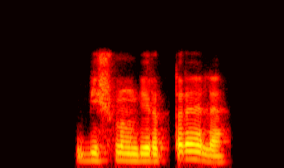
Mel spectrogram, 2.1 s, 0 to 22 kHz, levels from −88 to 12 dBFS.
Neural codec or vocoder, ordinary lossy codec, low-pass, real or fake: none; Opus, 24 kbps; 7.2 kHz; real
